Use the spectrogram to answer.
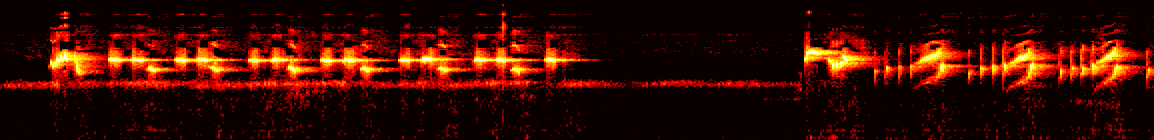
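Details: Flycatcher singing in the wild: a fast series of about ten short clipped whistled notes, then a pause of two seconds and a livelier burst of rising and falling twittering notes.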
